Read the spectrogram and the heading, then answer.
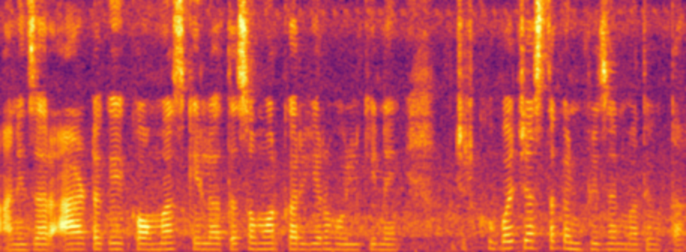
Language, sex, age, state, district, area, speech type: Marathi, female, 30-45, Maharashtra, Yavatmal, rural, spontaneous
